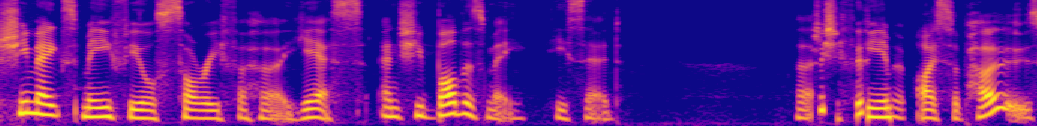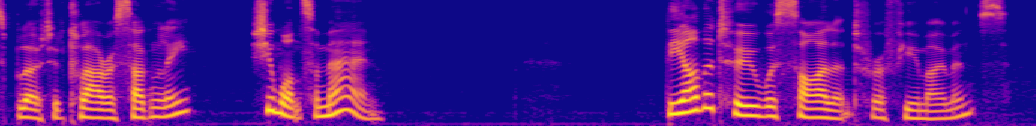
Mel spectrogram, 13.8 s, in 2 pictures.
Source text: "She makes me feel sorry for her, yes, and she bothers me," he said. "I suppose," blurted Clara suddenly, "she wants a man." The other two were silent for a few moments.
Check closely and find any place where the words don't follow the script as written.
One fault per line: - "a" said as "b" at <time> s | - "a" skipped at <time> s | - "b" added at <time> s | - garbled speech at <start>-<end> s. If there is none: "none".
- garbled speech at 5.3-6.0 s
